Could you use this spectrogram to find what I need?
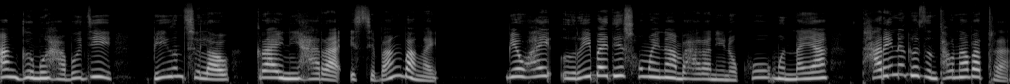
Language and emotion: Bodo, surprised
